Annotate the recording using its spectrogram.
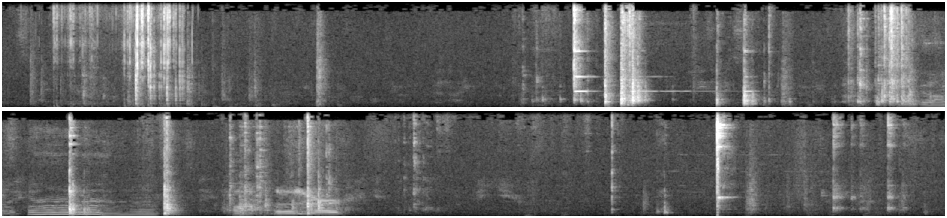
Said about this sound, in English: I'm opening a bottle of wine.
